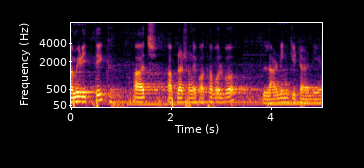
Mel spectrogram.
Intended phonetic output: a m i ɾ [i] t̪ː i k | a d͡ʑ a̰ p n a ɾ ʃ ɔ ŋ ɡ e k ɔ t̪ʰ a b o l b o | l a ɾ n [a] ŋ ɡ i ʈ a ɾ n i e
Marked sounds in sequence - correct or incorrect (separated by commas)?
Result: correct, incorrect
